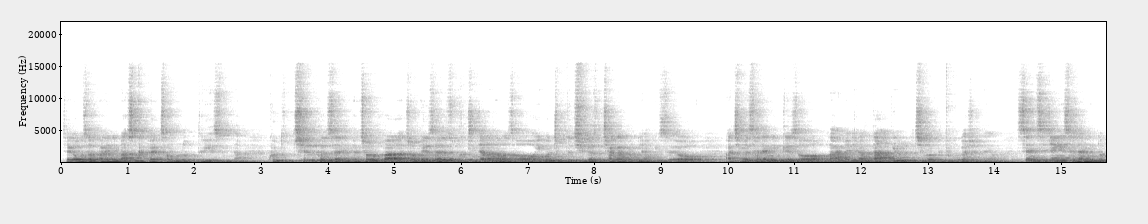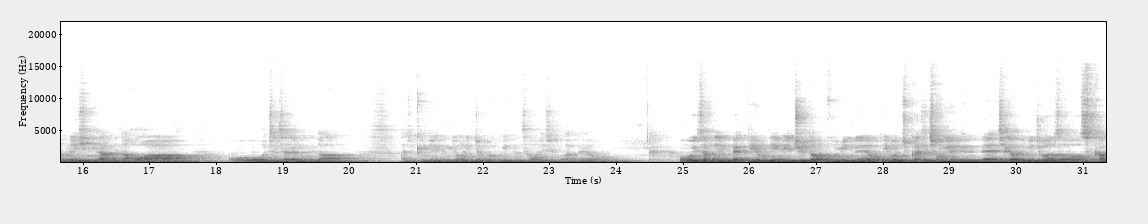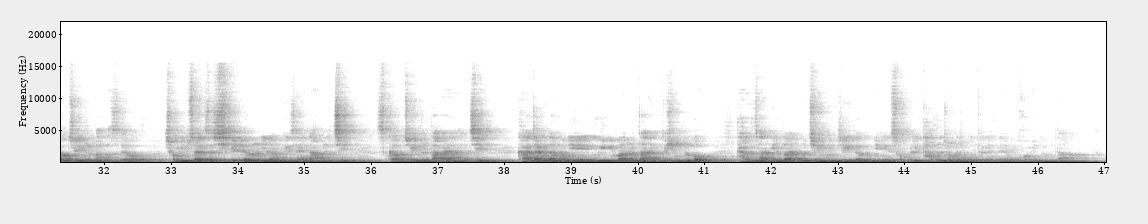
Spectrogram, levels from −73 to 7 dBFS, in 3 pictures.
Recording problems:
room echo; noticeable; dies away in 1.4 s
off-mic speech; somewhat distant
voice in the background; faint; throughout; 30 dB below the speech

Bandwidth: 15.5 kHz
